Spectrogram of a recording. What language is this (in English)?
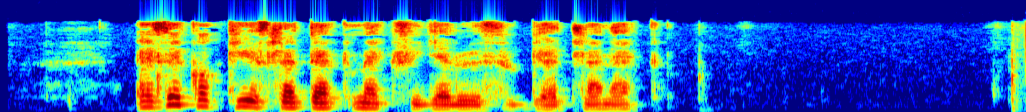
Hungarian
